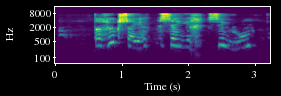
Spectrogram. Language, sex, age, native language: Icelandic, male, 8, Icelandic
